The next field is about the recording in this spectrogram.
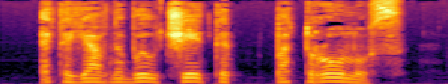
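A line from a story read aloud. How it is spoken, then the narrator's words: Exclamation. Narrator (Russian): воскликнула она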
